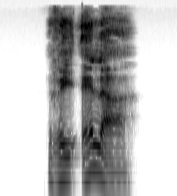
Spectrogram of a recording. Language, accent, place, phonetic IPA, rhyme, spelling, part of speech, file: German, Germany, Berlin, [ʁeˈɛlɐ], -ɛlɐ, reeller, adjective, De-reeller.ogg
- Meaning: 1. comparative degree of reell 2. inflection of reell: strong/mixed nominative masculine singular 3. inflection of reell: strong genitive/dative feminine singular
